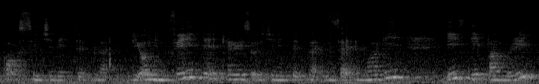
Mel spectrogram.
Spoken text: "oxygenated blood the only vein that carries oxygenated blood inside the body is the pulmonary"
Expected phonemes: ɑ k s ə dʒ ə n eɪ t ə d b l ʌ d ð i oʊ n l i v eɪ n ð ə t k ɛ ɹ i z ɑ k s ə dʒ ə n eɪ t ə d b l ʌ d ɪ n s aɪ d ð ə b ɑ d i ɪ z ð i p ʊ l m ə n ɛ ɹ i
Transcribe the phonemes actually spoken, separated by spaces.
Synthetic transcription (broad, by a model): ɑ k s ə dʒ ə n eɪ t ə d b l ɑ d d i oʊ n l i f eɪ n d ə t k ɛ ɹ i s ɑ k s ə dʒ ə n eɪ t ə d b l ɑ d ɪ n s aɪ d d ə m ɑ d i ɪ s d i p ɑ m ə ɹ i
